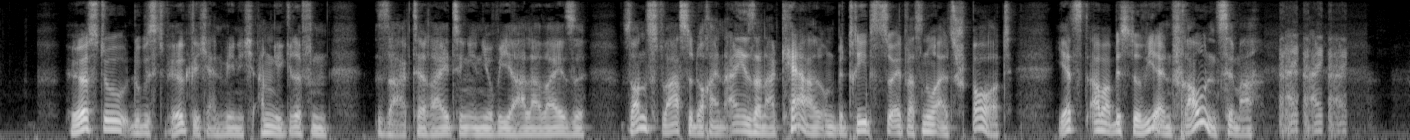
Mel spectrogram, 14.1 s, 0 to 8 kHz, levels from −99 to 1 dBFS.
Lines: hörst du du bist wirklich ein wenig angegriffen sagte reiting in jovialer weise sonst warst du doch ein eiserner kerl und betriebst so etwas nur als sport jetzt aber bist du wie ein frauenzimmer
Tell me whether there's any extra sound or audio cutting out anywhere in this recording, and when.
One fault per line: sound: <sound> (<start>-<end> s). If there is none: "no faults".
sound: laugh (12.8-13.5 s)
